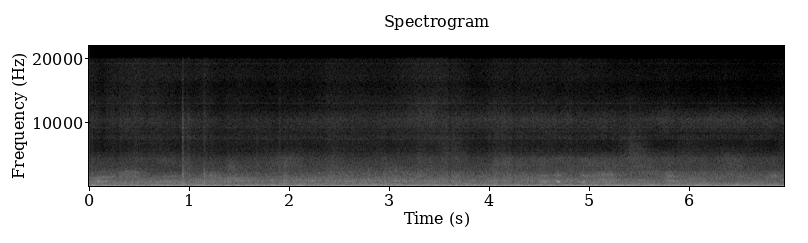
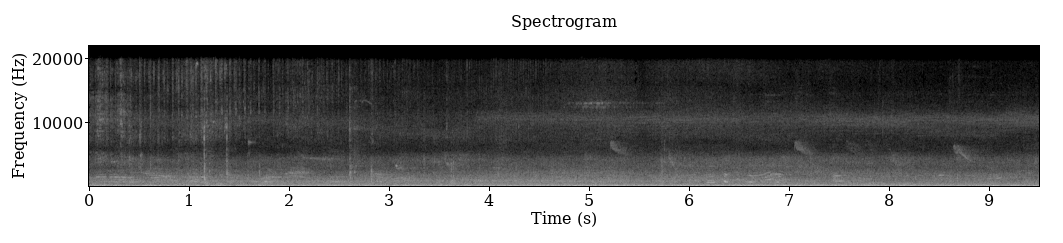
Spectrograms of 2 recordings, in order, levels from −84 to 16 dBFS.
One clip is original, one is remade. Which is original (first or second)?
second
